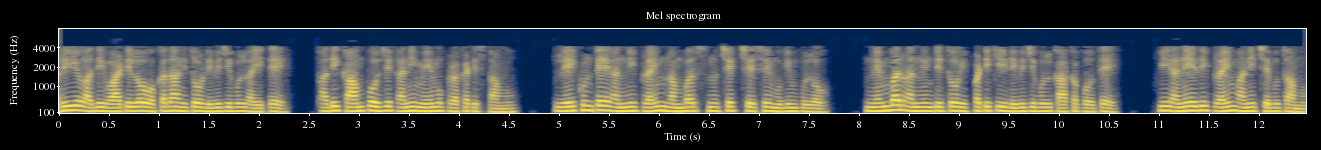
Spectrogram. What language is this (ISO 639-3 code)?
tel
